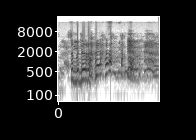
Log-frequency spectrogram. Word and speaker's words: SBDRR: Kalau disingkat itu. Iya. Pelafalannya Sebeder.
